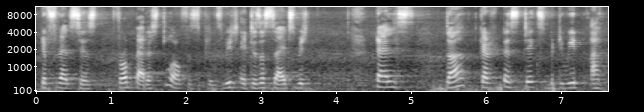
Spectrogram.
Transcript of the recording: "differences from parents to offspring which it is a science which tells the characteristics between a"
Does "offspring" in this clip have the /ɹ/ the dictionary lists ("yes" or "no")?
no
